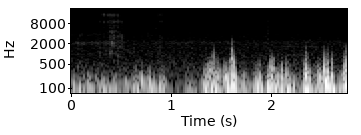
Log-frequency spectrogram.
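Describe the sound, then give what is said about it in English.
Wind blowing through a graveyard on a chilly day, gusting in low, rumbling bursts that buffet loudly, with a brief lull before stronger gusts return. “It's chilly. And the wind is really blowing.”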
